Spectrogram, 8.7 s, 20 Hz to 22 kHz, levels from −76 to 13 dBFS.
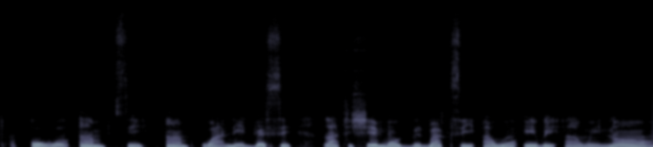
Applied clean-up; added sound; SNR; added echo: neural mask model DeepFilterNet 3.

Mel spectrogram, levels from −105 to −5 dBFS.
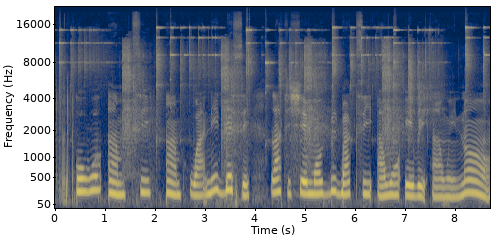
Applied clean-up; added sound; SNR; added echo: none; Gunshot, gunfire; 14 dB; none.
